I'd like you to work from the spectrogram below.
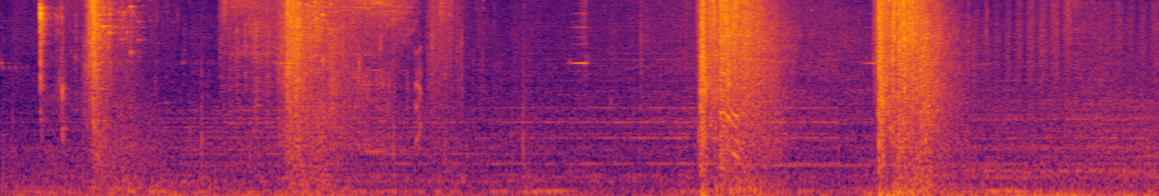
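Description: A few heavy, widely spaced blasts of gunfire boom out in Alien Isolation, each a sharp loud burst standing out over a low rumbling ambient drone.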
